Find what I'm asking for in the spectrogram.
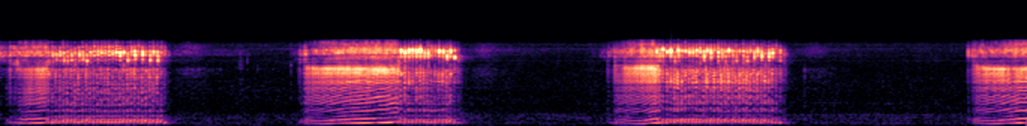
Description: My english bulldog Ballerina snoring very LOUD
